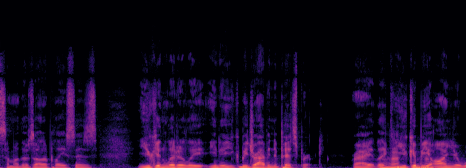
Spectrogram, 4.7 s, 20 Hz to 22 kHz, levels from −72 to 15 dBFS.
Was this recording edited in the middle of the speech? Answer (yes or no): no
